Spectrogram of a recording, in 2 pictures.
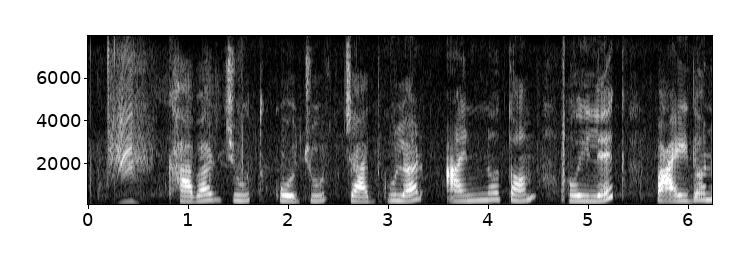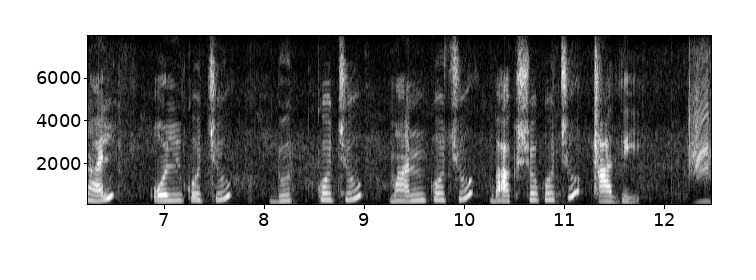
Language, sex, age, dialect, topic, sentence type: Bengali, female, <18, Rajbangshi, agriculture, statement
